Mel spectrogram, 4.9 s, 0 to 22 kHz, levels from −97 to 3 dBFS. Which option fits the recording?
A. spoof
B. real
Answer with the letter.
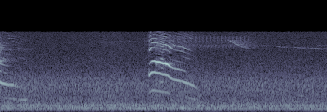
B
